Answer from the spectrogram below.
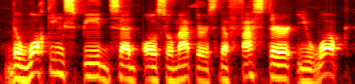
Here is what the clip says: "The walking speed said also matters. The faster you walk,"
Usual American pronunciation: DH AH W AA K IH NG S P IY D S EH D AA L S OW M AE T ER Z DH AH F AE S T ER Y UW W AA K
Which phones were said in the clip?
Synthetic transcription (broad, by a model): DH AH W AA K IH NG S P IY D S EH D AA L S OW M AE T ER S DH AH F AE S T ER Y UW W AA K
